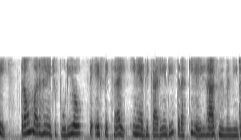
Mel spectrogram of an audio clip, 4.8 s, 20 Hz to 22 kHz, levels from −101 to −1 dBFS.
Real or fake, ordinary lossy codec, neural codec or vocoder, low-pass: real; AAC, 16 kbps; none; 7.2 kHz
